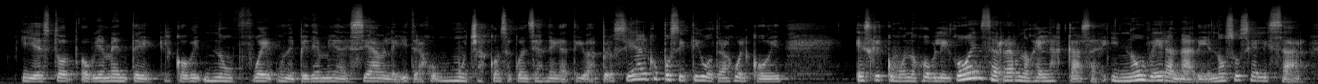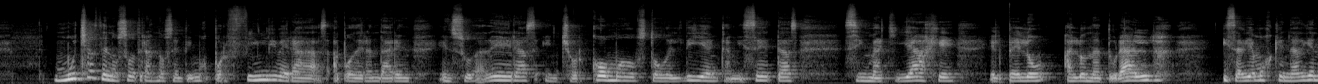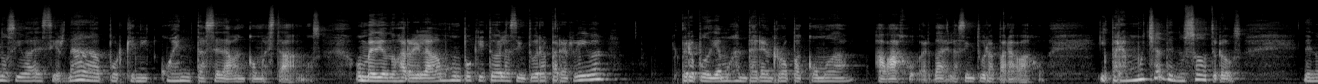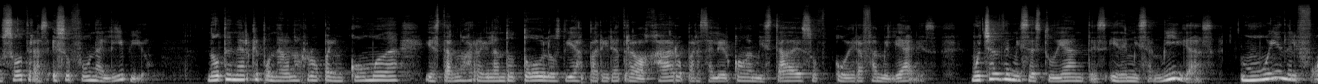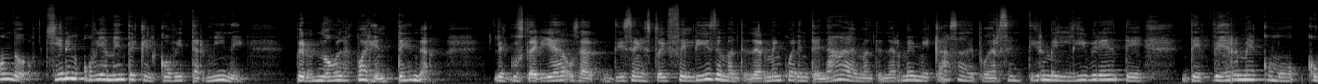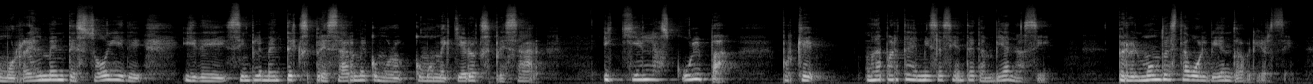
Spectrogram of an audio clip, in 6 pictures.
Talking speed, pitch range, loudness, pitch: 170 wpm, 155-205 Hz, -24 LUFS, 175 Hz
